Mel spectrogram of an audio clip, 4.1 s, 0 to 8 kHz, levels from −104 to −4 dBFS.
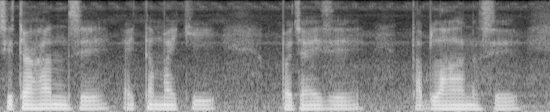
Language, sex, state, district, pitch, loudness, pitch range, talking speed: Nagamese, male, Nagaland, Dimapur, 100 Hz, -19 LUFS, 100-105 Hz, 130 wpm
